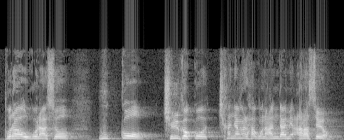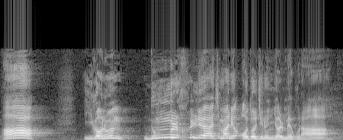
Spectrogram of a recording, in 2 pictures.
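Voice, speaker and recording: A man preaching to his congregation with a high, bright voice that swings widely in pitch. He drives each point home and keeps asking rhetorical questions of his listeners. The delivery is emphatic and full of repetition. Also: expressive, moderate pace. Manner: emphatic, repeats "everyone" and asks rhetorical questions. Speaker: pastor. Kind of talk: sermon. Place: church sanctuary.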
